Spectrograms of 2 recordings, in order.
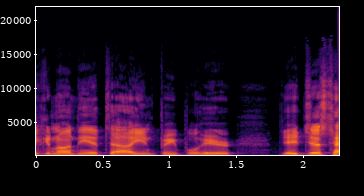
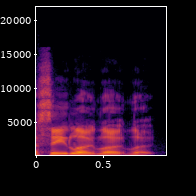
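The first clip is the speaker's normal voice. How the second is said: ordinary talk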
